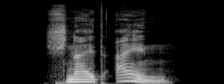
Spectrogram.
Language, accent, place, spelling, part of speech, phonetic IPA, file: German, Germany, Berlin, schneit ein, verb, [ˌʃnaɪ̯t ˈaɪ̯n], De-schneit ein.ogg
- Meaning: inflection of einschneien: 1. second-person plural present 2. third-person singular present 3. plural imperative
